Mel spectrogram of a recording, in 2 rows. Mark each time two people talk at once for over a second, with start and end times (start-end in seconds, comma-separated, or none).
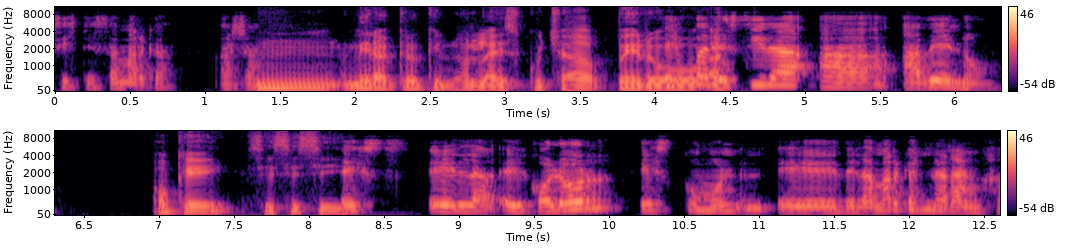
none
